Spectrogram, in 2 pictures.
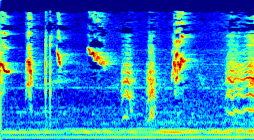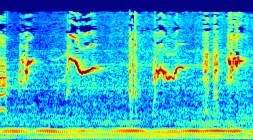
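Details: Starling song meant to prompt birds to sing: scattered whistled, wavering notes and squawks over a steady low hum.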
